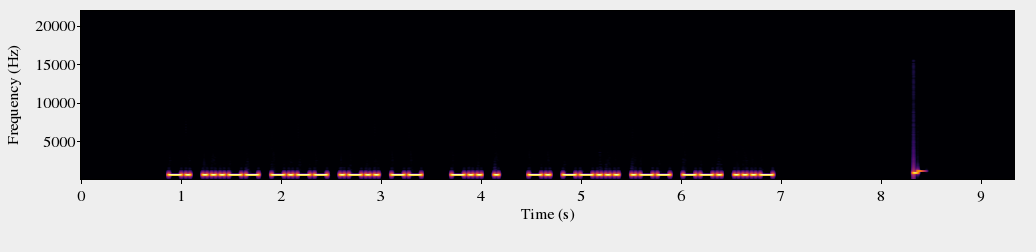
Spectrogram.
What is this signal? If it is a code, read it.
Morse code, heard as a keyed tone, about 27 wpm, 700 Hz. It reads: N3YLM DE N7WGV
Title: USA Callsign DE Callsign - 5 Characters - 28wpm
